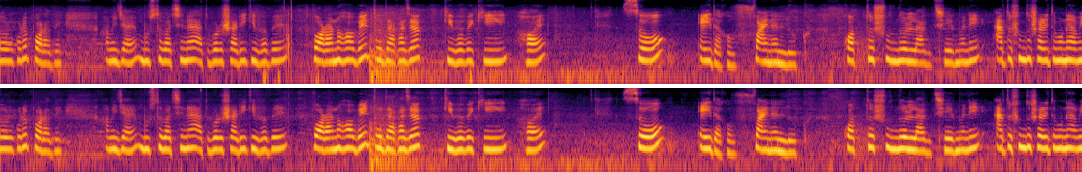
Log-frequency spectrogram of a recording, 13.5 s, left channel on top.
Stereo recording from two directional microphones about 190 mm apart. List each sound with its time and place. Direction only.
0.0 s a sound: 5° right (ahead or behind)
1.3 s a woman's voice: 10° right (ahead or behind)
7.9 s a woman's voice: 15° right (ahead or behind)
